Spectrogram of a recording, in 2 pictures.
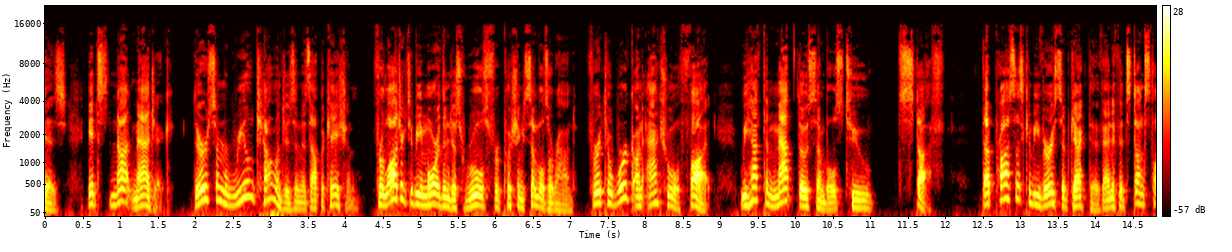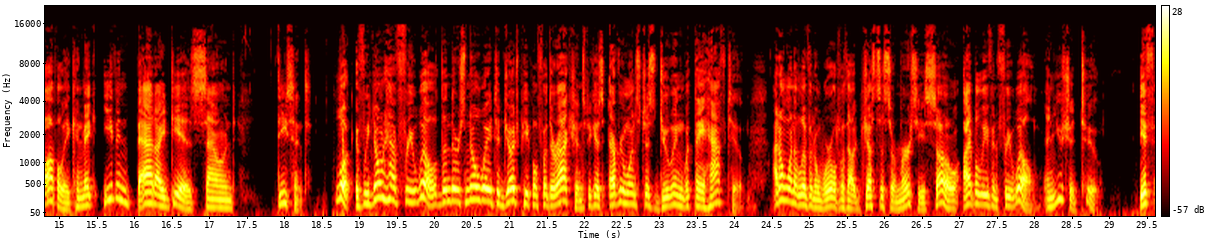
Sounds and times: Speech: 0:00.0 - 0:29.6.

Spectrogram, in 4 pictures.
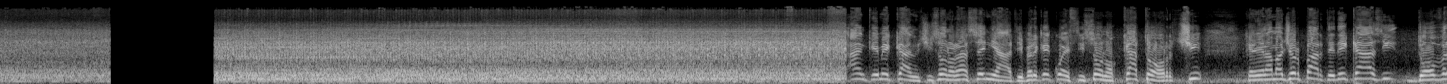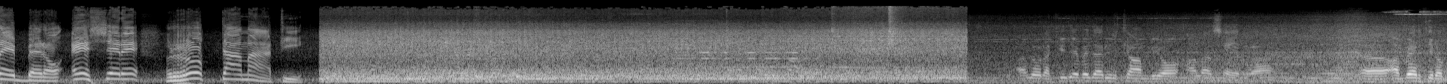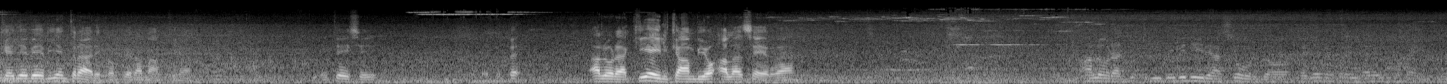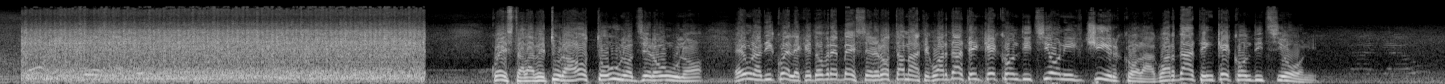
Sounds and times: Vehicle: 0:00.0 - 0:01.1, 0:02.2 - 0:57.8
Speech: 0:08.5 - 0:17.6, 0:24.6 - 0:27.2, 0:28.1 - 0:30.9, 0:34.8 - 0:36.9, 0:48.3 - 0:57.7.

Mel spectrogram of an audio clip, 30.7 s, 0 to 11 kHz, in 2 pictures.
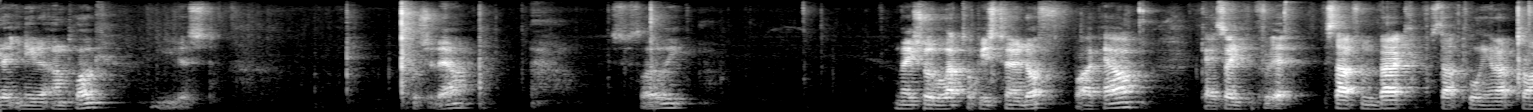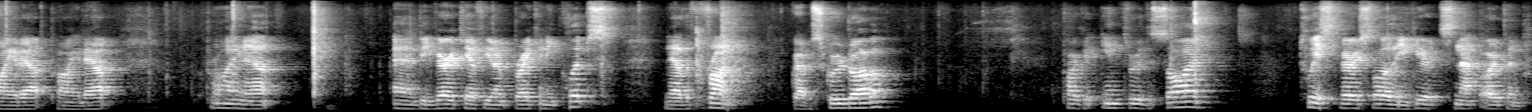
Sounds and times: Speech: 0:00.0 - 0:02.2, 0:04.1 - 0:04.8, 0:06.1 - 0:07.0, 0:09.0 - 0:16.6, 0:17.4 - 0:18.2, 0:19.2 - 0:24.4, 0:26.0 - 0:27.6, 0:28.3 - 0:30.6
Inside, small room: 0:00.0 - 0:30.6.

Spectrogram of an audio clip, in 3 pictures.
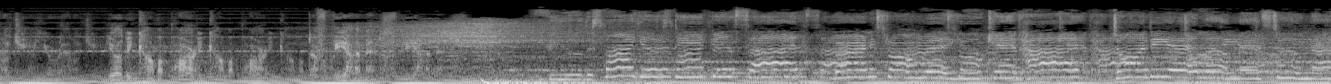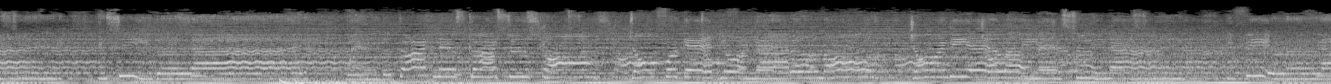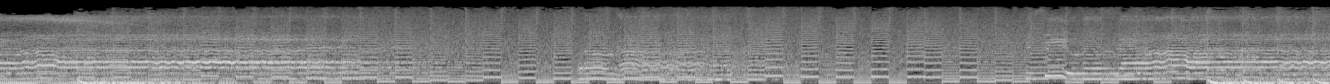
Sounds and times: Techno: 0:00.0 - 0:39.9.

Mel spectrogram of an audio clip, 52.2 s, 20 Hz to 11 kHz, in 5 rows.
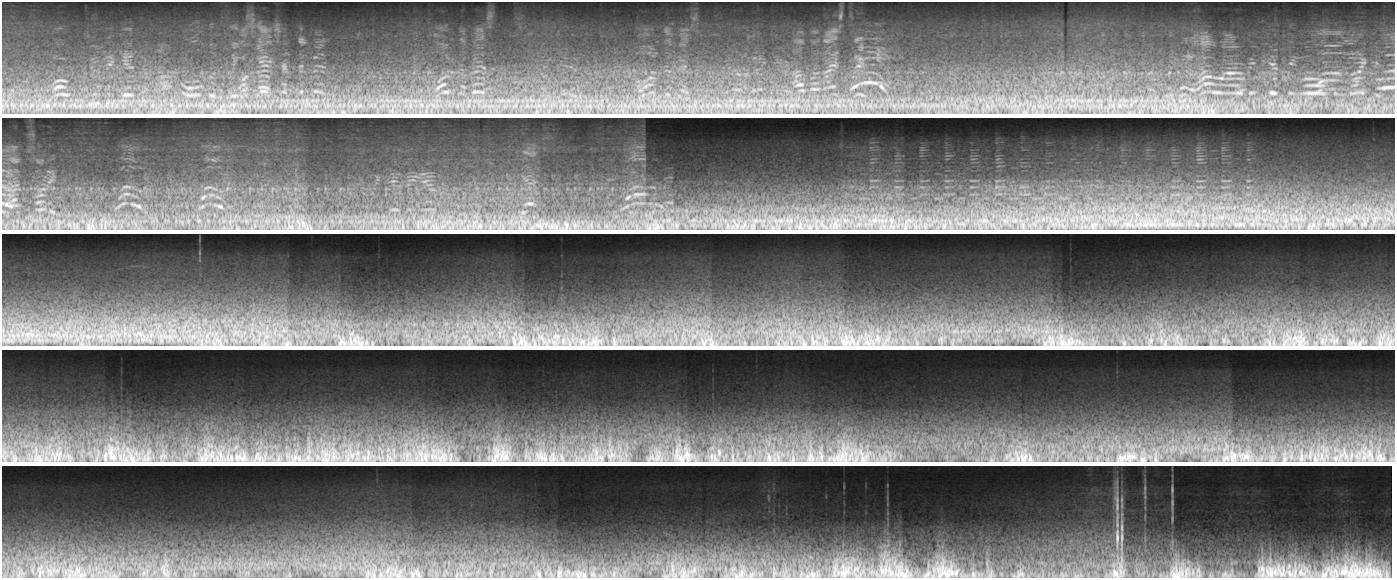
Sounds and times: Wind noise (microphone): 0:00.0 - 0:52.2.

